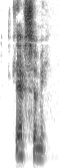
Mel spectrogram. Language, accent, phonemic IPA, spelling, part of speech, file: French, Canada, /klɛʁ.sə.me/, clairsemés, adjective, LL-Q150 (fra)-clairsemés.wav
- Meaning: masculine plural of clairsemé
